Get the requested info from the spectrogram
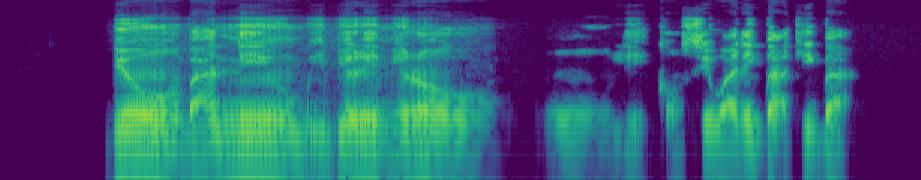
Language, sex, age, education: Yoruba, male, 30-45, tertiary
